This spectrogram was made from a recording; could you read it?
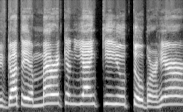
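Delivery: put-on Quebec French accent. Joking about an American Yankee YouTuber: put-on Quebec-sounding accent. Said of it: "that sounded Quebec".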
